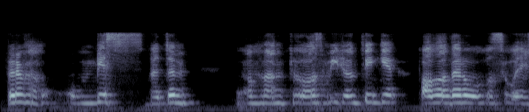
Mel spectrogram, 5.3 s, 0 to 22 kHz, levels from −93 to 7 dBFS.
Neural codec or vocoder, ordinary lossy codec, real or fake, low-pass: codec, 16 kHz, 1 kbps, FunCodec, trained on LibriTTS, 50 frames a second; none; fake; 7.2 kHz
